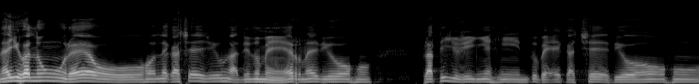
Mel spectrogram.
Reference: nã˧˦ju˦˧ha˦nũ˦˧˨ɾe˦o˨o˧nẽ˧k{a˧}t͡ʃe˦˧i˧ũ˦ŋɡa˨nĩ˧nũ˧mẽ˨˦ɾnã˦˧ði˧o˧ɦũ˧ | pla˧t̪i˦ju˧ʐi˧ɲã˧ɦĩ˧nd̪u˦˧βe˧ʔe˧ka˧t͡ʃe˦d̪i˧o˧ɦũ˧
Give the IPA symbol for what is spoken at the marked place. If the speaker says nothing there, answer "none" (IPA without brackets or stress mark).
a˧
